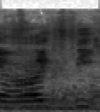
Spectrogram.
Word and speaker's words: rugby: C'est rugby. Le R, tu le roules, le R.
